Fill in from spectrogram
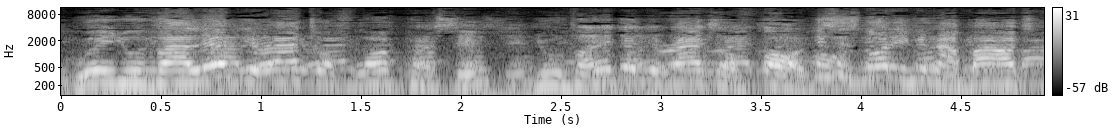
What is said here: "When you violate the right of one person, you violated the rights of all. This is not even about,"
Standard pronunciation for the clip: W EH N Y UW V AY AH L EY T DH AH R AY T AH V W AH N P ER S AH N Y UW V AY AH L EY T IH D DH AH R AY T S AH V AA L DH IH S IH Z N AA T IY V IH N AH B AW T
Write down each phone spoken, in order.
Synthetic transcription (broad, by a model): W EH N Y UW V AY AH L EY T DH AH R AY T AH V W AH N P ER S AH N Y UW V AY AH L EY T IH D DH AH R AY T AH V AA L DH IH S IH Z N AA T IY V IH N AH B AW T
